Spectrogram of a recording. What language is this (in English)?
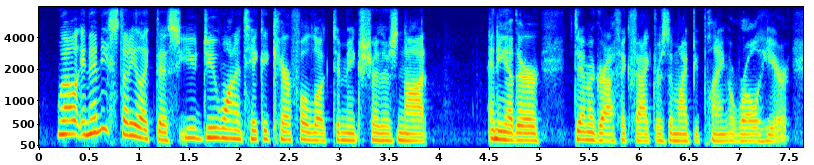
English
